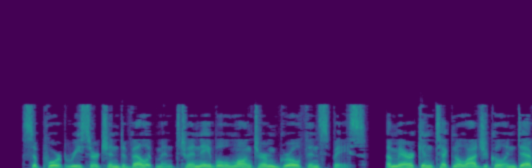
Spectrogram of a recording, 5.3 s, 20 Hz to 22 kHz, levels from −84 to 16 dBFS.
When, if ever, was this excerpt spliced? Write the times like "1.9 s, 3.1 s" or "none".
3.2 s, 3.7 s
